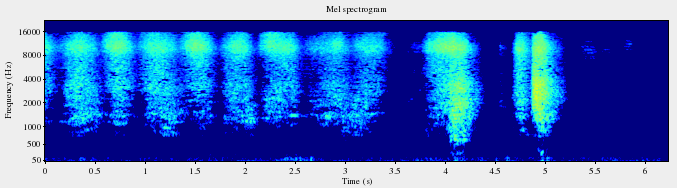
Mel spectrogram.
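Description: Chalk being wiped off a blackboard with quick back-and-forth rubbing strokes, about three a second, then two longer, louder swipes near the end.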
